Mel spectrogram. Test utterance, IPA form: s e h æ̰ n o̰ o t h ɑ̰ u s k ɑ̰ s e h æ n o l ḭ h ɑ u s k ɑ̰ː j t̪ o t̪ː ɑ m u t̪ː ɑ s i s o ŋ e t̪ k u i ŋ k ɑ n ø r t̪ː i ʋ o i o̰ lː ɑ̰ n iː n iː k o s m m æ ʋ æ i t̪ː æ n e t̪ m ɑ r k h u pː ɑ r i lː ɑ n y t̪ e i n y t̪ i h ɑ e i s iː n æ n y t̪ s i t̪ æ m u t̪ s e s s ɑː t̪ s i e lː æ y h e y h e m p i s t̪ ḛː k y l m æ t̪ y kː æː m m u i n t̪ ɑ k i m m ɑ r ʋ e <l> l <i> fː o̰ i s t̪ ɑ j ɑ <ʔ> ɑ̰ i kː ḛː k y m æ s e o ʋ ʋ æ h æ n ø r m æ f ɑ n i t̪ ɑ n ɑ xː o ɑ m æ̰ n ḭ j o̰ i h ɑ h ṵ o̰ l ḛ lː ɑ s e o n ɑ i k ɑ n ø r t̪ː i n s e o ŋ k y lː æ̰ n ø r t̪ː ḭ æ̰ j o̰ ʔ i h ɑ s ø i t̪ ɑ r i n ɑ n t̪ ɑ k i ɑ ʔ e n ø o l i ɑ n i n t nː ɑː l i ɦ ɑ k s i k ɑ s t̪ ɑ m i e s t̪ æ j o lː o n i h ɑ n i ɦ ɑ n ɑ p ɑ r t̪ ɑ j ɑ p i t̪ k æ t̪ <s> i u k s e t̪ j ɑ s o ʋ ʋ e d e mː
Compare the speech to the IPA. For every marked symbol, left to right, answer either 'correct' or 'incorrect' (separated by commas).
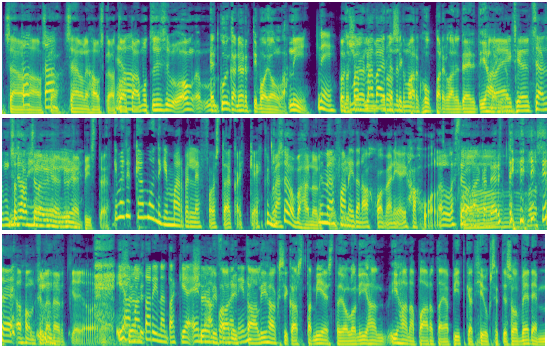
correct, incorrect, incorrect, incorrect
